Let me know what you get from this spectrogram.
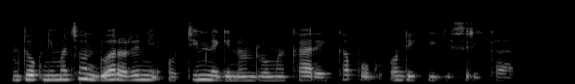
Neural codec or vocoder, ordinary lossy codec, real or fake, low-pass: none; none; real; 7.2 kHz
